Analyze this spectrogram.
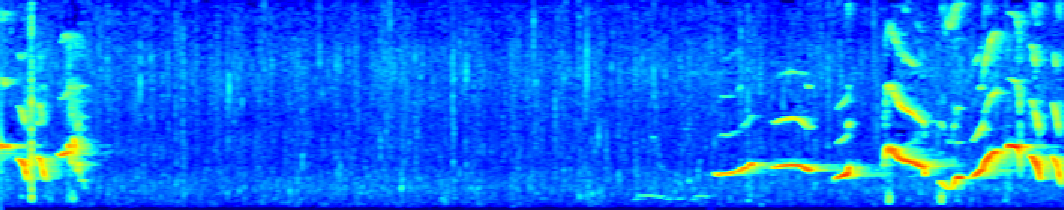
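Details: Oriental magpie-robin singing in the wild, for luring birds: a brief loud note at the start, a silent gap, then a varied phrase of whistles and quick rising sweeps near the end.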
